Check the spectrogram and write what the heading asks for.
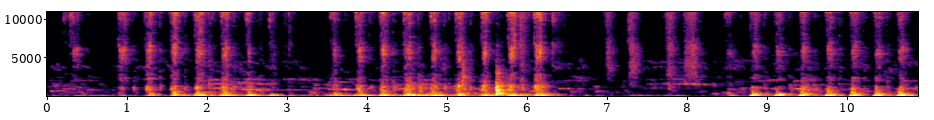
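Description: Dressmaking shears snipping through trouser fabric on a cutting table: a run of quick, sharp snips, with a short lull about two-thirds of the way through before the cutting picks up again.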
